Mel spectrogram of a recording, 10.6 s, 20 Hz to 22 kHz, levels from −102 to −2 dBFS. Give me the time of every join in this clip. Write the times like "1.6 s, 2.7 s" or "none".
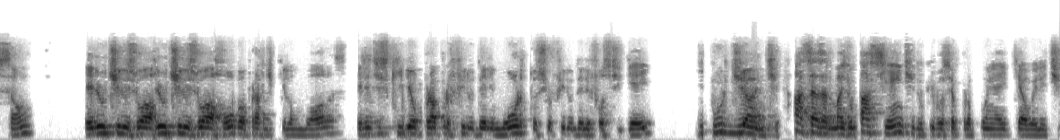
1.6 s, 2.6 s, 3.5 s, 4.1 s, 7.0 s, 7.9 s, 8.6 s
